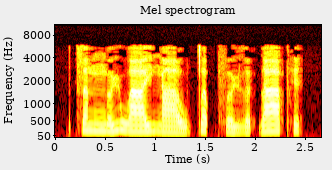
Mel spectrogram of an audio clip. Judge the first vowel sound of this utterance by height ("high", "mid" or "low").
low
